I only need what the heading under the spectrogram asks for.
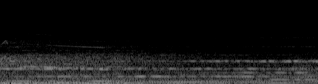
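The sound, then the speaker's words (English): A steady roar of city street traffic on a chill evening, with a wailing siren whose tone slides up and down above the low rumble of engines. No one speaks. “They stroll through the chill evening to a soundtrack of traffic.”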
